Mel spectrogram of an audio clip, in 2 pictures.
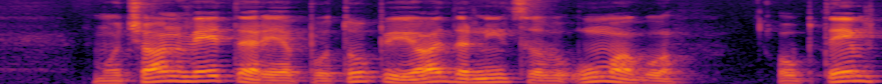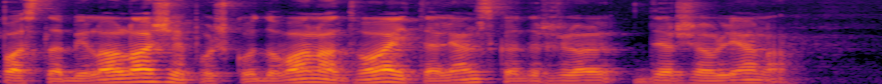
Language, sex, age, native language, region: Slovenian, male, 30-49, Slovenian, Drava region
